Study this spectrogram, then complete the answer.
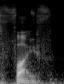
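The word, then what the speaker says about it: five: 5 phonetically is fife, F-I-F-E.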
